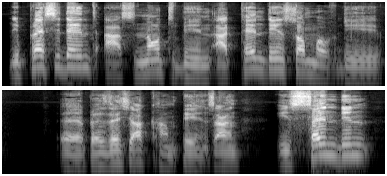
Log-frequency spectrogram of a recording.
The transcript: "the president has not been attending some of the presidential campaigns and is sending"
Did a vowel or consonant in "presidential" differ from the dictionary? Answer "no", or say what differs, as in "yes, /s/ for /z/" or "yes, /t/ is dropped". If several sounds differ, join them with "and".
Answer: yes, /s/ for /z/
